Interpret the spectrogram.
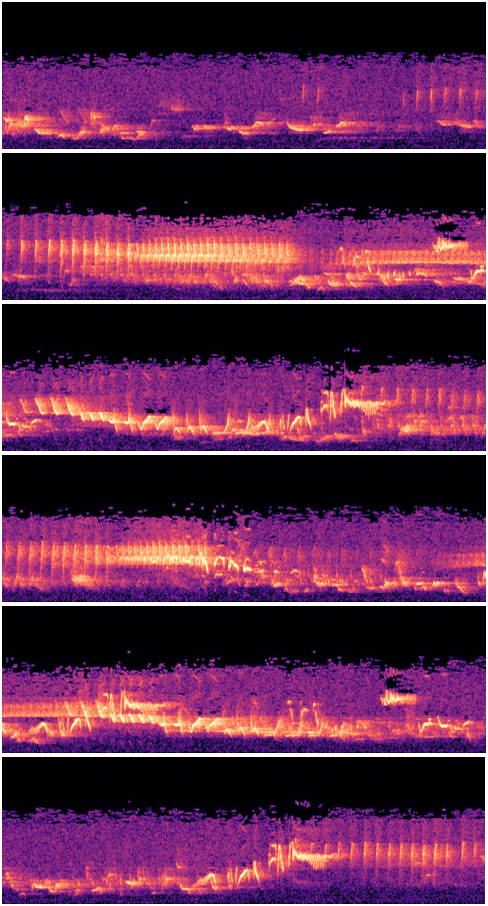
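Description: Many songbirds chirping and singing at once in a dense, overlapping chorus of quick high notes and whistles that swells and fades every few seconds.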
